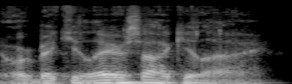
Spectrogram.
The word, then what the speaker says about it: orbicularis oculi: Is it the orbicularis Yes. – oculi muscles? – Yeah, you nailed it. Orbicularis oculi.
